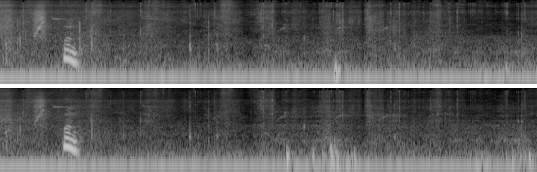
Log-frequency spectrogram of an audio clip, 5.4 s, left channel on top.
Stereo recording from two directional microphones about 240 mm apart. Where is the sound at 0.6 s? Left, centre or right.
Right.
